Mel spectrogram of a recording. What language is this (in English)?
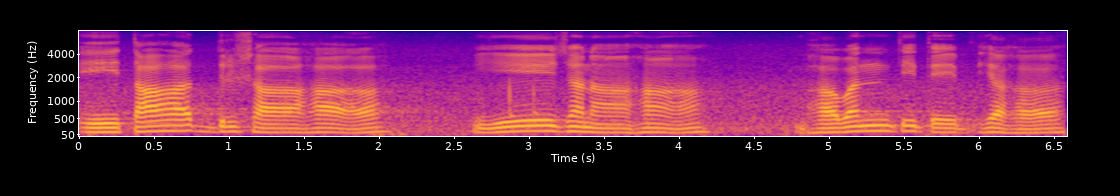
Sanskrit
